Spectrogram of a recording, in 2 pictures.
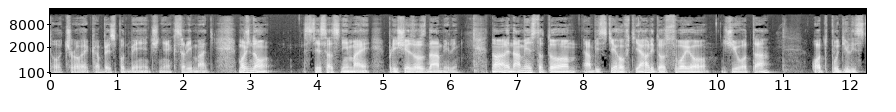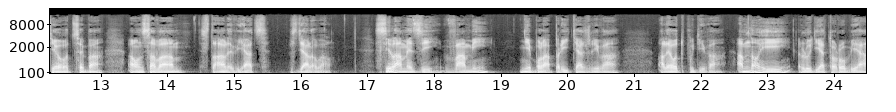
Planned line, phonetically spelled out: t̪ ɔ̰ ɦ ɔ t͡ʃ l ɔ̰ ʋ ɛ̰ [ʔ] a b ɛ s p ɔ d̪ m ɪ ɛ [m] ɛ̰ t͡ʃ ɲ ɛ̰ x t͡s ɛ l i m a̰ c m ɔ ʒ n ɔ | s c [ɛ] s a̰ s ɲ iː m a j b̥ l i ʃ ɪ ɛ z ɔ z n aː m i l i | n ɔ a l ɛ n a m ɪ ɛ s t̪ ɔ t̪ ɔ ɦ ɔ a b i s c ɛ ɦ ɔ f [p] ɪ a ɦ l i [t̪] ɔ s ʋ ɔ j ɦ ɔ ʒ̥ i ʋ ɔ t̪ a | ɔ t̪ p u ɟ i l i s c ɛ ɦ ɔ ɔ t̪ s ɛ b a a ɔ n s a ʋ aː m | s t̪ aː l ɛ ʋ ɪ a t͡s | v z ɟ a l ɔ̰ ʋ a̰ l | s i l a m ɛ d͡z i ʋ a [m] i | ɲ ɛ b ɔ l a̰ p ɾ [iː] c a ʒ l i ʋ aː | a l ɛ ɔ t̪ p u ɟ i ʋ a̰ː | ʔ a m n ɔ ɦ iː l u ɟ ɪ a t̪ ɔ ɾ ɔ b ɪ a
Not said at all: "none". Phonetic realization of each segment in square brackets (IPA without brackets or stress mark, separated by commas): k, ɲ, ɛ, c, d̪, m, iː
